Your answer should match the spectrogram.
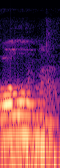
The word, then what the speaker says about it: Om: So Om is just not O-M, it's A-U-M or...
